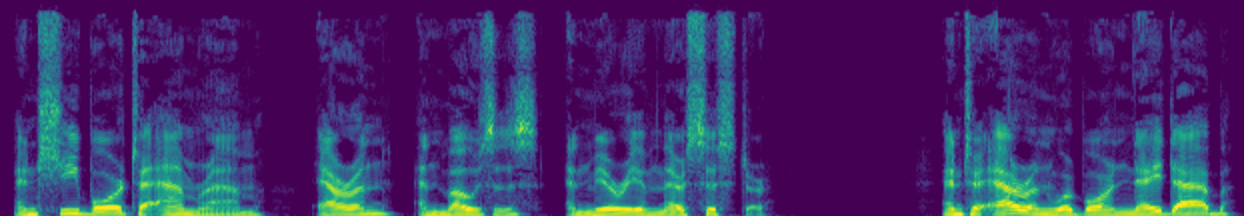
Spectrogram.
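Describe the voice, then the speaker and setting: A man narrating scripture from a script in a solemn, formal and measured way. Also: medium pitch, clear, resonant tone, dry recording, clean studio sound.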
